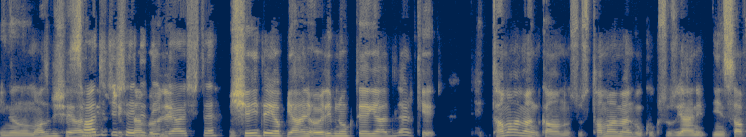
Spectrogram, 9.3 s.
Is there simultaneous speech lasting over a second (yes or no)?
yes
